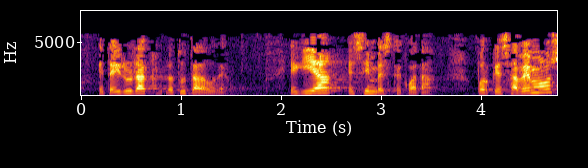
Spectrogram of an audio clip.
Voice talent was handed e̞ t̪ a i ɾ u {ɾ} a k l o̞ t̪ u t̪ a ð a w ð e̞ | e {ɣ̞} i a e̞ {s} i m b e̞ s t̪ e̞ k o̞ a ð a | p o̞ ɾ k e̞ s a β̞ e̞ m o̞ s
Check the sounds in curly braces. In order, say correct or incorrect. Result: correct, correct, correct

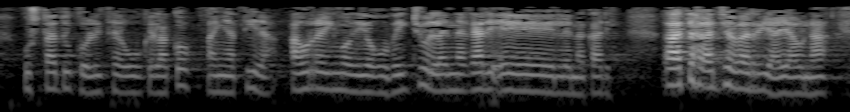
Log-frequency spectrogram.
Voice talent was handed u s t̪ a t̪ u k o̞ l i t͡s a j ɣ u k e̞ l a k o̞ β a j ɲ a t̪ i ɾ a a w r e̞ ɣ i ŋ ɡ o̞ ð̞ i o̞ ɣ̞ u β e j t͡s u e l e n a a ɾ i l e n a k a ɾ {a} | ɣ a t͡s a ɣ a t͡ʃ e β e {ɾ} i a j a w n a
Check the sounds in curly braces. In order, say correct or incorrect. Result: incorrect: i, incorrect: r

